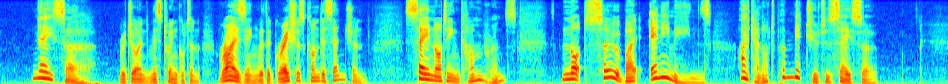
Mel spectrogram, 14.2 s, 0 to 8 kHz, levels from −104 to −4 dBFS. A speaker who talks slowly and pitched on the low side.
Yes: slow, 105 wpm; low, 115 Hz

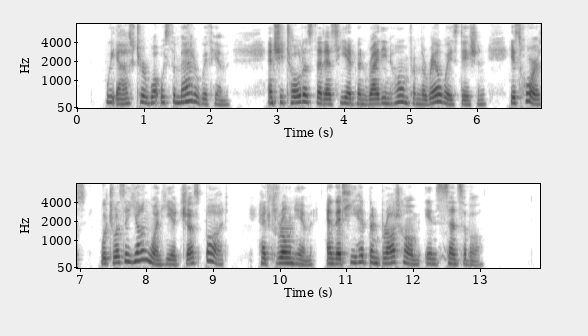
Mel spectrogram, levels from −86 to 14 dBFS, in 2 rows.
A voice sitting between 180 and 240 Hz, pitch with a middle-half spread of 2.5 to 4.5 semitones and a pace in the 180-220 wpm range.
Yes: medium, 185 Hz; average, 4.1 semitones; average, 200 wpm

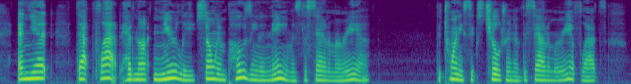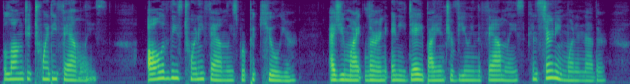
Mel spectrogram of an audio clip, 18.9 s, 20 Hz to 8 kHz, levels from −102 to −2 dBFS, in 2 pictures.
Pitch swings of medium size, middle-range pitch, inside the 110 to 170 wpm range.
Yes: average, 3.8 semitones; medium, 175 Hz; average, 150 wpm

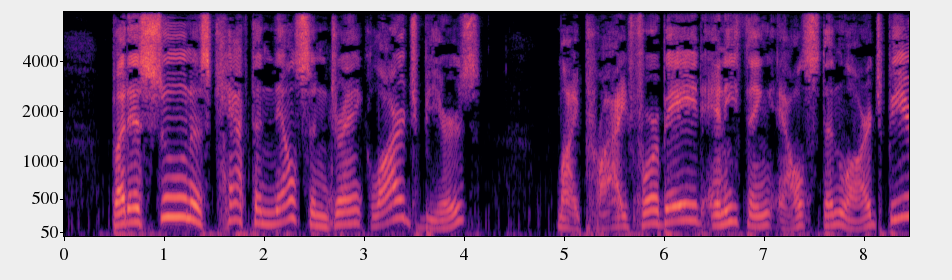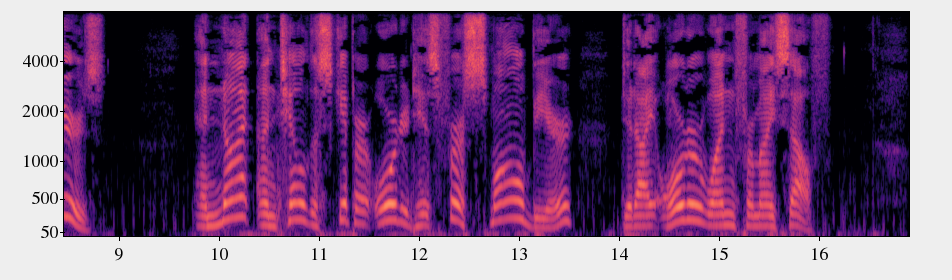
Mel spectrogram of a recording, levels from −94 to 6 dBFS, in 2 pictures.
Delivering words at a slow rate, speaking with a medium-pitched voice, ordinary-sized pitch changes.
No: slow, 115 wpm; medium, 165 Hz; wide, 7.1 semitones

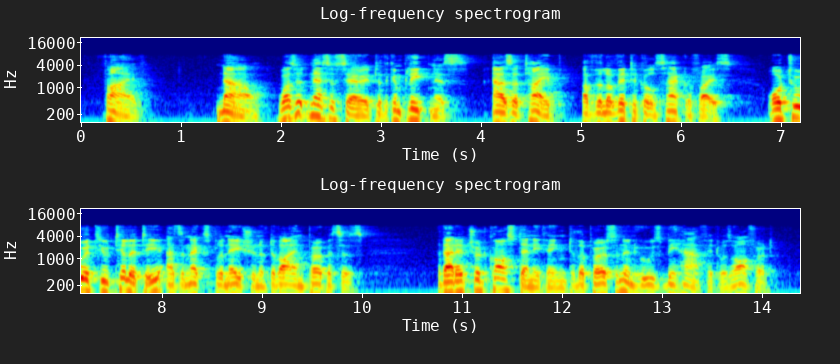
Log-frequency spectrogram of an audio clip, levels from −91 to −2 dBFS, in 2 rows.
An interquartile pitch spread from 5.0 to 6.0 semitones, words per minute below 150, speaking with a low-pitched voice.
No: wide, 5.5 semitones; average, 165 wpm; low, 110 Hz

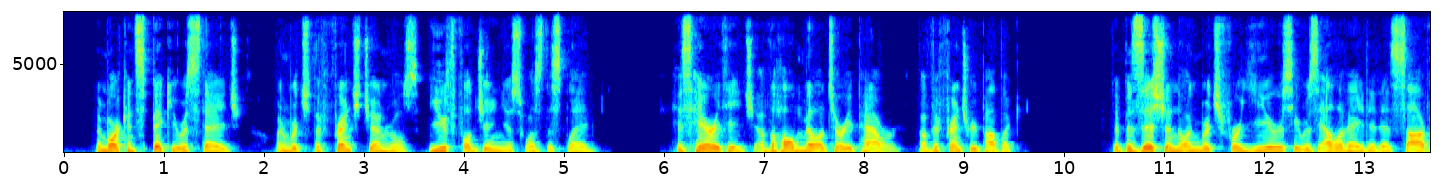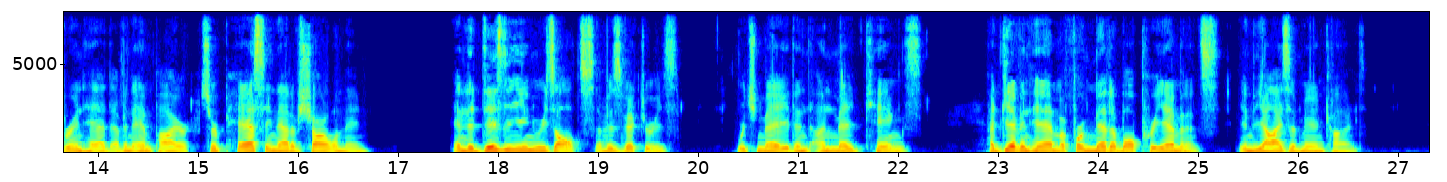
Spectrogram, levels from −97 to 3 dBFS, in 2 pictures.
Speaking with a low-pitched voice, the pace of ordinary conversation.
No: medium, 150 Hz; average, 145 wpm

